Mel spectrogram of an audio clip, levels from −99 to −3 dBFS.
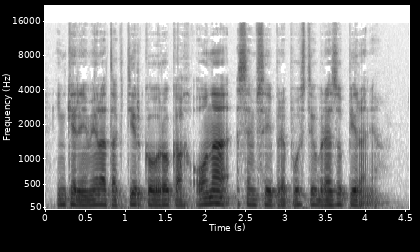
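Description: Nothing in the speech here points to a technical fault; there's simply nothing to flag.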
